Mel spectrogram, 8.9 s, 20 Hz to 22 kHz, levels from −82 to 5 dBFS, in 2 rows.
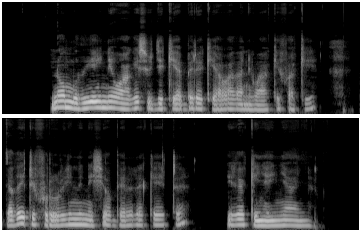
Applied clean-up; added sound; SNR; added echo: neural mask model DeepFilterNet 3.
